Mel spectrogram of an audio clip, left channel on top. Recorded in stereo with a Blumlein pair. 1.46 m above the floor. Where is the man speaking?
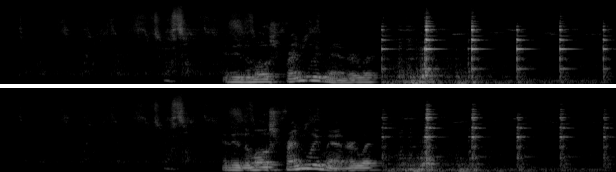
55° right, 1.1 m.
